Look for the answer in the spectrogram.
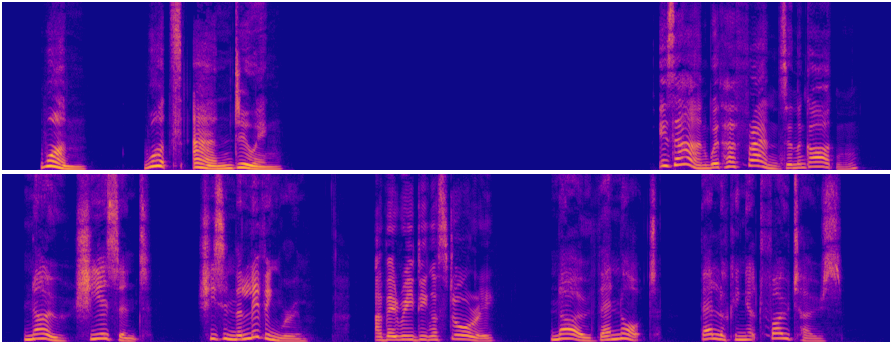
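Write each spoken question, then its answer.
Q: What's Anne doing?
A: Looking at photos with her friends in the living room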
